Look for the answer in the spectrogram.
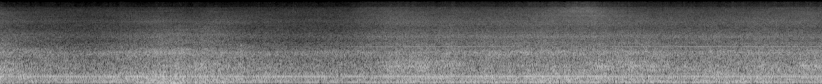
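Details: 1998 Hoover Alpina Filtra C1500 vacuum, a lower-end model with electronic speed control, pushed on the floor at full power with an empty dust bag: a smooth, even high rush of air with a steady motor tone; runs healthy.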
